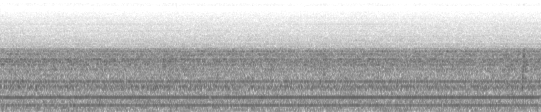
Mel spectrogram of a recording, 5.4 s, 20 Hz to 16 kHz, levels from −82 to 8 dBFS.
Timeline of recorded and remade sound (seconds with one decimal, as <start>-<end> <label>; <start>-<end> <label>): 0.0-1.0 remade; 1.0-5.4 recorded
